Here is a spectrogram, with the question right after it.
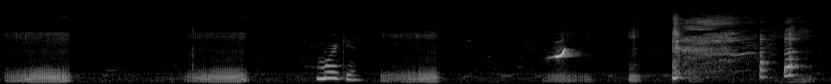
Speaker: We're snoring. She's still snoring. Not awake.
